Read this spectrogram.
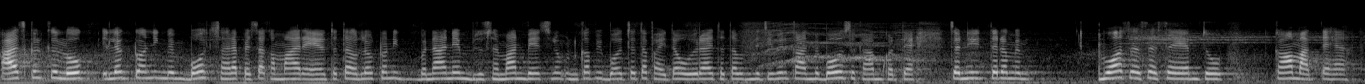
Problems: constant background noise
